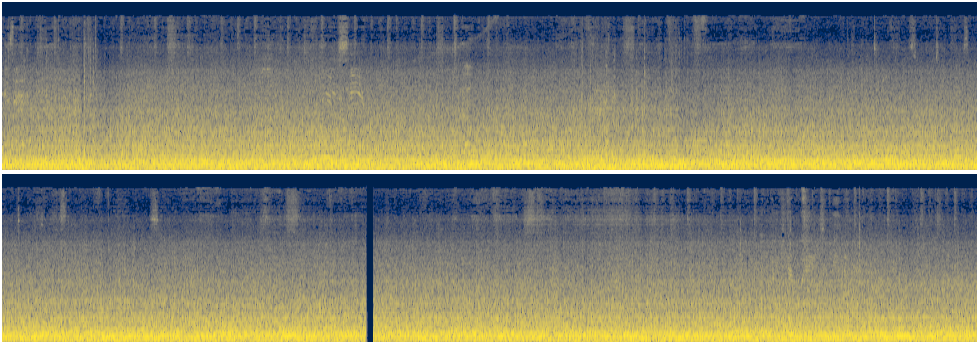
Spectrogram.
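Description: A car engine hums with steady road rumble.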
